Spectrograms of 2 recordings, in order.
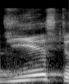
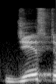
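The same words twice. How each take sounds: First: ज्येष्ठ with a clear y glide, jyesth; correct pronunciation. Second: ज्येष्ठ without the y, jesth; wrong pronunciation. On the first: Teacher giving the right word, ज्येष्ठ said as jyesth. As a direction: say ज्येष्ठ as ji-yesth. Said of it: "सही है". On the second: Teacher showing the wrong word, ज्येष्ठ said as jesth. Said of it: "गलत है". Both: Shown as a demonstration.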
